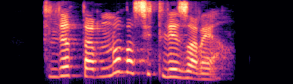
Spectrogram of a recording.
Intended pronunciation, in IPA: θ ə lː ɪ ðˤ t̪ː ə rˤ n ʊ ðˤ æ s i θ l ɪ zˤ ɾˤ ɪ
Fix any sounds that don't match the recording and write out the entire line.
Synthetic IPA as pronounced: θ ə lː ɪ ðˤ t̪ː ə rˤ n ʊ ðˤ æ s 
